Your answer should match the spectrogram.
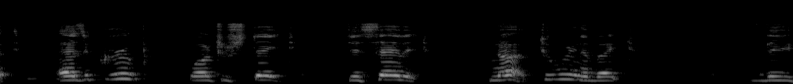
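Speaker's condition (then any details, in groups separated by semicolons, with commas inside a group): Cerebral palsy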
